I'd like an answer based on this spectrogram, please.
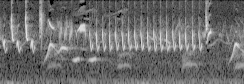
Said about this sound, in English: Little Bird's tone was brighter, his phrasing clearer and stronger than all the other birds. The song elevated and rose up to the clouds with Little Bird's voice in the lead.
